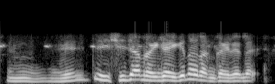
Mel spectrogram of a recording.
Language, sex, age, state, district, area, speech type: Bodo, male, 60+, Assam, Udalguri, rural, conversation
